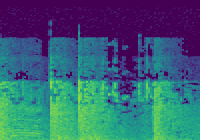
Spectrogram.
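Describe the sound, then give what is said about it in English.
Gunfire exchanged between shooters in a shootout near a truck: three sharp, loud bangs ring out at uneven intervals over a constant rough background noise. “Jacob fires back. Bullets fly between them.”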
